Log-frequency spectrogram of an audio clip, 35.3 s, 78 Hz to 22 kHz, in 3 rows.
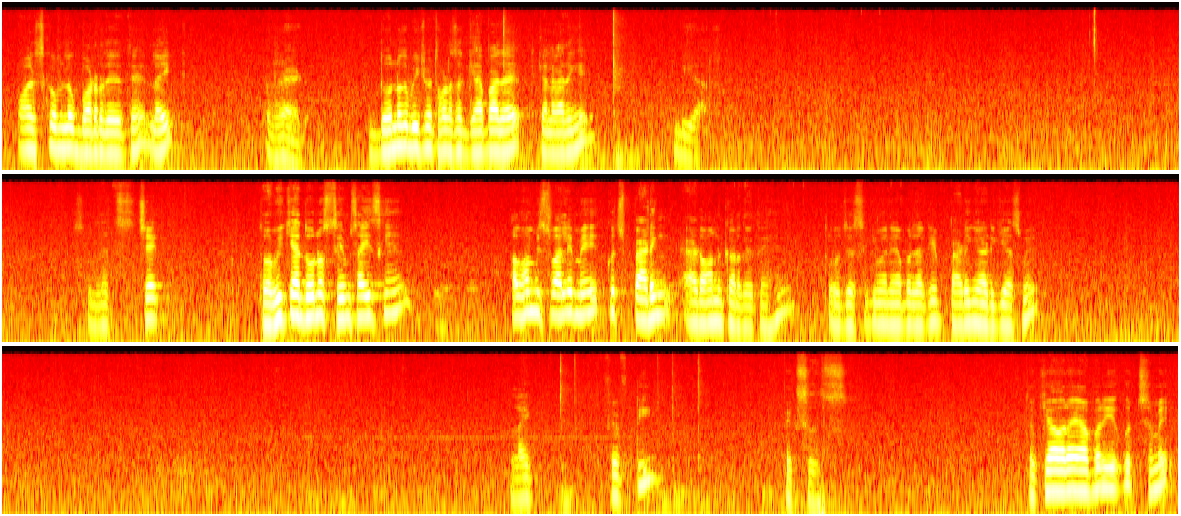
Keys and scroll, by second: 1.5 ctrl+shift+Left, 3.2 ctrl+s, 6.6 ctrl+s, 30.7 ctrl+s, 31.2 alt+Tab.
